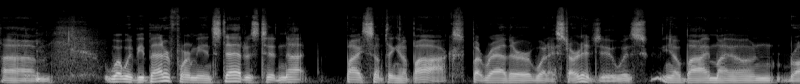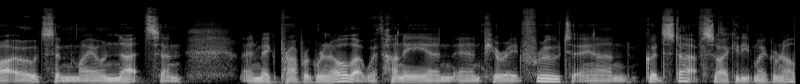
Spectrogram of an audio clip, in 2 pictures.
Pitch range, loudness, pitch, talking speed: 85-105 Hz, -22 LUFS, 95 Hz, 205 wpm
